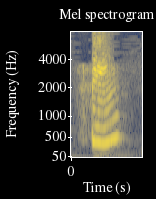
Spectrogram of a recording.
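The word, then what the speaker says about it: sim: ¿Cómo se dice sí? – Sin. Sin. – Sin, con N al final.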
